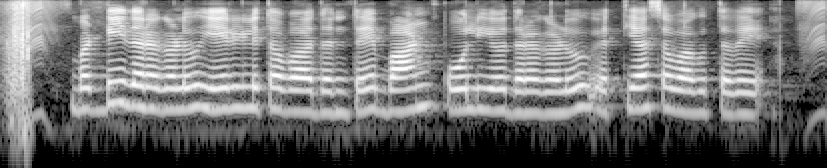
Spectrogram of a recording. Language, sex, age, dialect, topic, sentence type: Kannada, female, 41-45, Mysore Kannada, banking, statement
